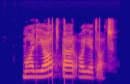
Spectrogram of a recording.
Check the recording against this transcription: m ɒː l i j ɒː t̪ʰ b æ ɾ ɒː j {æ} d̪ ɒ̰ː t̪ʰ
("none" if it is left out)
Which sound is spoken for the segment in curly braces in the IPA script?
e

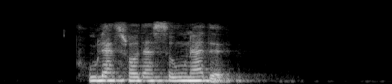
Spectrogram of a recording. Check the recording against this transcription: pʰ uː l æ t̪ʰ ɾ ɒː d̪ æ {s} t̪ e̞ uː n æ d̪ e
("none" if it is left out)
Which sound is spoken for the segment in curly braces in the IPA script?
s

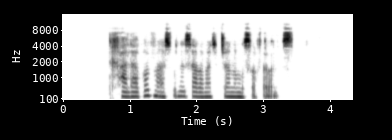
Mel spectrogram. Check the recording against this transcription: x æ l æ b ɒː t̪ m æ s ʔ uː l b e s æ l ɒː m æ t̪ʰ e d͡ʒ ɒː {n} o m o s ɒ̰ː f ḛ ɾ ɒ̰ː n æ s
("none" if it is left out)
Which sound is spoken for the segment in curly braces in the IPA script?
n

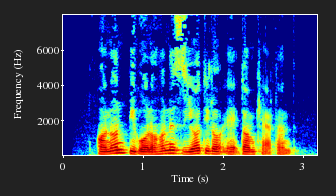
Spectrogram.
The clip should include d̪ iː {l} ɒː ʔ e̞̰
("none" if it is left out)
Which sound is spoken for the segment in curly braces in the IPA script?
ɾ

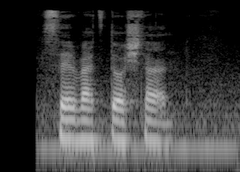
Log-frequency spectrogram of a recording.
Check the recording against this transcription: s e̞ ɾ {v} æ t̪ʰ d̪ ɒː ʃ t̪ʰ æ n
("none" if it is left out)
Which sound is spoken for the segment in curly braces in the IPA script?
v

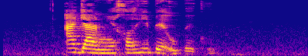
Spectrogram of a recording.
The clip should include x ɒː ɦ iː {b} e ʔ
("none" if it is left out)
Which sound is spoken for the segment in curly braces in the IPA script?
b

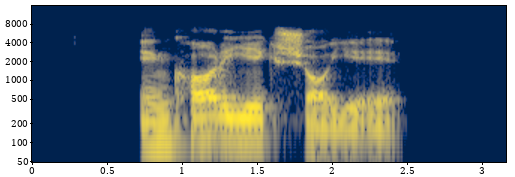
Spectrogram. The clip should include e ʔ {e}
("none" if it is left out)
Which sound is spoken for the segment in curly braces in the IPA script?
e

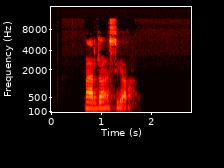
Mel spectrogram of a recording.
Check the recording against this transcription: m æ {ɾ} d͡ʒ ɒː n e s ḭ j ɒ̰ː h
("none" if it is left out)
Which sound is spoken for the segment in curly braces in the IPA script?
ɾ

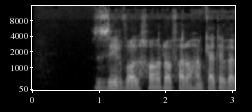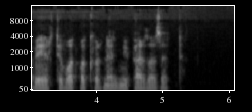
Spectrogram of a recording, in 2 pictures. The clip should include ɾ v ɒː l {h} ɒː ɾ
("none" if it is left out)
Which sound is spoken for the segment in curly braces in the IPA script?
h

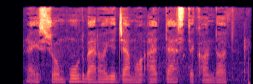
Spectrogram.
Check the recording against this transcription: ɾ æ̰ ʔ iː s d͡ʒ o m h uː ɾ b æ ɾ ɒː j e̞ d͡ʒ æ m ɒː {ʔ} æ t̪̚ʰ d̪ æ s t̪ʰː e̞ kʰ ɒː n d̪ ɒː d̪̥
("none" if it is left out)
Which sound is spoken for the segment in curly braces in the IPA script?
ʔ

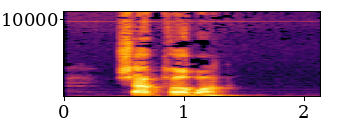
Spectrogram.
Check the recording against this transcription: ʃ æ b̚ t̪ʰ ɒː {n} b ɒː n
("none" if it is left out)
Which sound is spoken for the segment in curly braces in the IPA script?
none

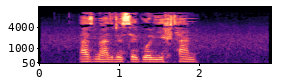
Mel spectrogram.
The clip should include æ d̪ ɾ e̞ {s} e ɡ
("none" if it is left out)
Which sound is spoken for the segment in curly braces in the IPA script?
s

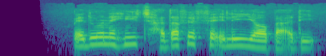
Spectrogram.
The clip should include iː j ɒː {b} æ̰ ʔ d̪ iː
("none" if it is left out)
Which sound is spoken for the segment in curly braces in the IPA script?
b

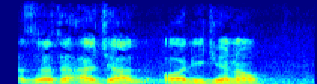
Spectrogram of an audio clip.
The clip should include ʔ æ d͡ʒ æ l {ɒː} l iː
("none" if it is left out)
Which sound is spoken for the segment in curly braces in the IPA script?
ɒː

